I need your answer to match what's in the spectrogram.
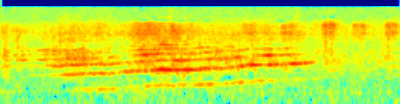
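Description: A magic ray sound effect burning off handcuffs: a continuous buzzing electronic whine whose layered tones slowly bend and climb in pitch, holding fairly loud for about five seconds with no voices.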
